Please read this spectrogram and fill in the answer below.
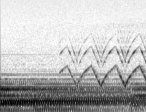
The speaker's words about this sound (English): The sound of an ambulance wheeling into the receiving room below shatters your train of thought.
